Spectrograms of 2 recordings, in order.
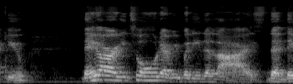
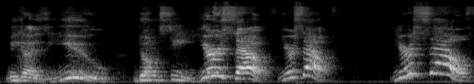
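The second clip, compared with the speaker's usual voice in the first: each yourself higher and louder; building emphasis; 7 semitones higher, 6 dB louder, slower than usual. Real, not acted. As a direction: climb higher on every yourself. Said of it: "repeats with rising voice".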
